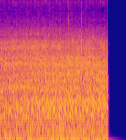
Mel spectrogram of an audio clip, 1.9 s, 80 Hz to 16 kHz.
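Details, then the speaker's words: 1999 Ford F350 7.3L diesel, first start after injector cup replacement, slightly hydrolocked beforehand and heavily smoking: steady, even diesel clatter at idle with no stumbling or misfire, then a clean shutoff; healthy. "holy poop did you get that yeah nice so the smoke coming out let that run till it clears"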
